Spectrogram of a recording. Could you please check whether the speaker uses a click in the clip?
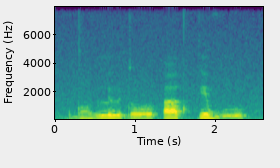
no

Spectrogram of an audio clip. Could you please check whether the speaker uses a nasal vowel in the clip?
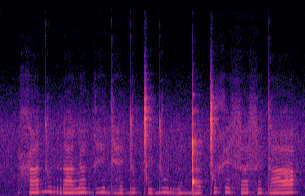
no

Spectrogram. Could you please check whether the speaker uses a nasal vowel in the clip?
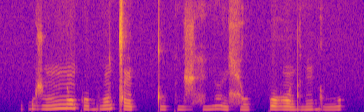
yes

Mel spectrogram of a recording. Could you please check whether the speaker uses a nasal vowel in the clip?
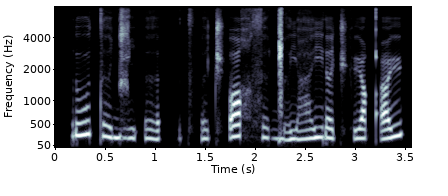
no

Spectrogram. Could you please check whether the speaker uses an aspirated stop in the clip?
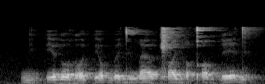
no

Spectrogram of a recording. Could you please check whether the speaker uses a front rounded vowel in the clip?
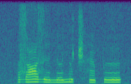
yes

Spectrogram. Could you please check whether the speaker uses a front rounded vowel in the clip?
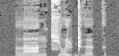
no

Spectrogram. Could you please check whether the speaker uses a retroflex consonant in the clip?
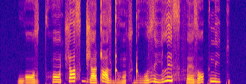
yes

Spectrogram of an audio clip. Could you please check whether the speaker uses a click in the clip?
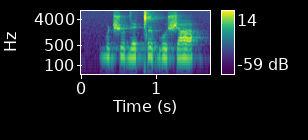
yes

